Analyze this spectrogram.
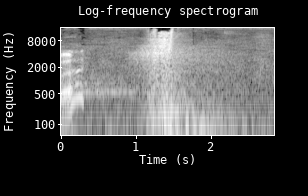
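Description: A magical burst of energy whooshes.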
